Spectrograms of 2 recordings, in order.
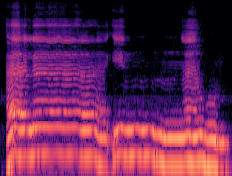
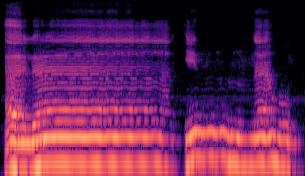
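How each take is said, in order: First: The vowel is held for two counts. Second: The vowel is held for four counts. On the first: "kita baca dengan dua harakat pula" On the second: "seterusnya kita baca dengan empat harakat"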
